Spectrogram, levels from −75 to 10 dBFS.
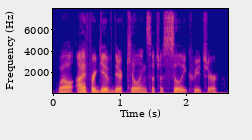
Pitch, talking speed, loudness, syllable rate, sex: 130 Hz, 205 wpm, -18 LUFS, 6.4 syllables/s, male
